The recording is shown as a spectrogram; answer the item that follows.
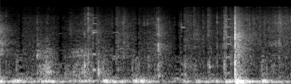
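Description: Hands handling a shrink-wrapped cardboard trading-card box, fingers picking at the plastic wrap to open it: a few light taps and crinkles, the loudest just before the end.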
